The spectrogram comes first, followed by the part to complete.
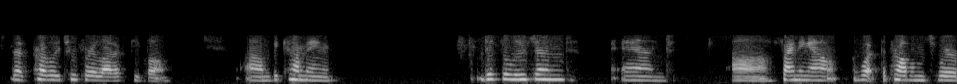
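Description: A middle-aged woman psychologist who grew up in Taiwan, answering interview questions thoughtfully with many pauses and fillers. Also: mid-range voice. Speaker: psychologist guest. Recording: tinny phone line.

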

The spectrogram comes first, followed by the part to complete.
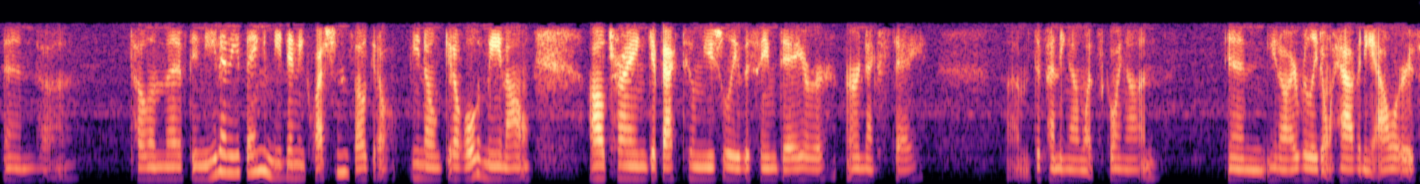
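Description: A woman co-host talks in a loose, rambling way, full of ums and restarts. Her voice is gravelly and a bit hoarse, as if she is losing it. The sound is thin and phone-like. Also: low-pitched, fairly even intonation, a little fast, slight background noise. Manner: rambling, lots of fillers and restarts. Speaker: podcast co-host. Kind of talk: casual chat. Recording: tinny phone-like call audio.

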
